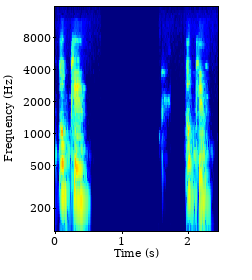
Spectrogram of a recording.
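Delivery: quiet, let-down acceptance; a small, deflated okay; disappointed. Real, not acted. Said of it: "Don't sound so disappointed".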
